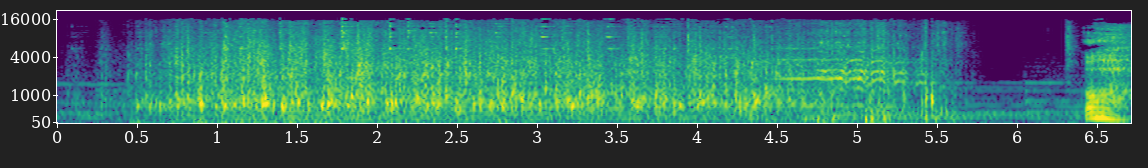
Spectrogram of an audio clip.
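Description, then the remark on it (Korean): A horse whinnies loudly over the steady rhythmic clatter of hooves and rolling carriage wheels as a horse-drawn carriage arrives in the kingdom of Far Far Away, the clopping continuing for several seconds before fading, then a brief sharp noise at the end. “사람들은 환호하며 마차에 탄 우리들을 반겨주었다.”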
